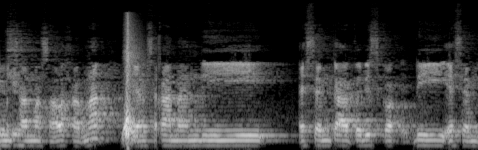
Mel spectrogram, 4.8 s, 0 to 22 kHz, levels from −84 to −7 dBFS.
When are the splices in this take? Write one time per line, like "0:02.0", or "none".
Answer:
0:01.5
